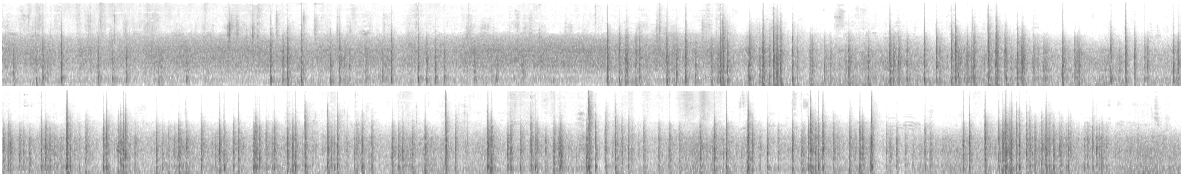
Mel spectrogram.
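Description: Aerial fireworks bursting in rapid succession: a series of sharp bangs and crackles, sparse at first and becoming a dense, near-continuous barrage from about seven or eight seconds in.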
